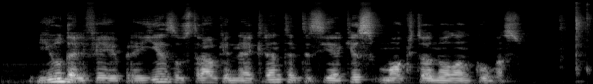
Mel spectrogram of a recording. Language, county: Lithuanian, Vilnius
